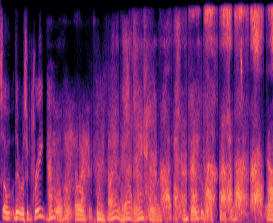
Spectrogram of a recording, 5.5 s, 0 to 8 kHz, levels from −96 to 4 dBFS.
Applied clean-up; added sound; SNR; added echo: neural mask model Resemble Enhance denoiser.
